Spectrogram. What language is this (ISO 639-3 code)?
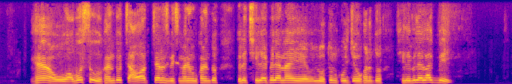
ben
